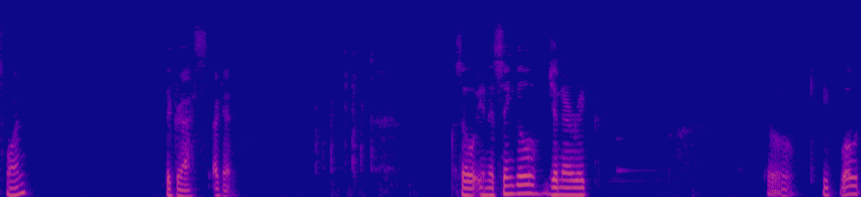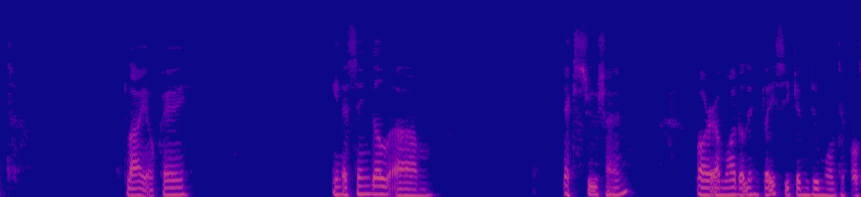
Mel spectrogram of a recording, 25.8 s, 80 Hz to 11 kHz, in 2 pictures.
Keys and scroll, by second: 4.4-5.9 typing.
